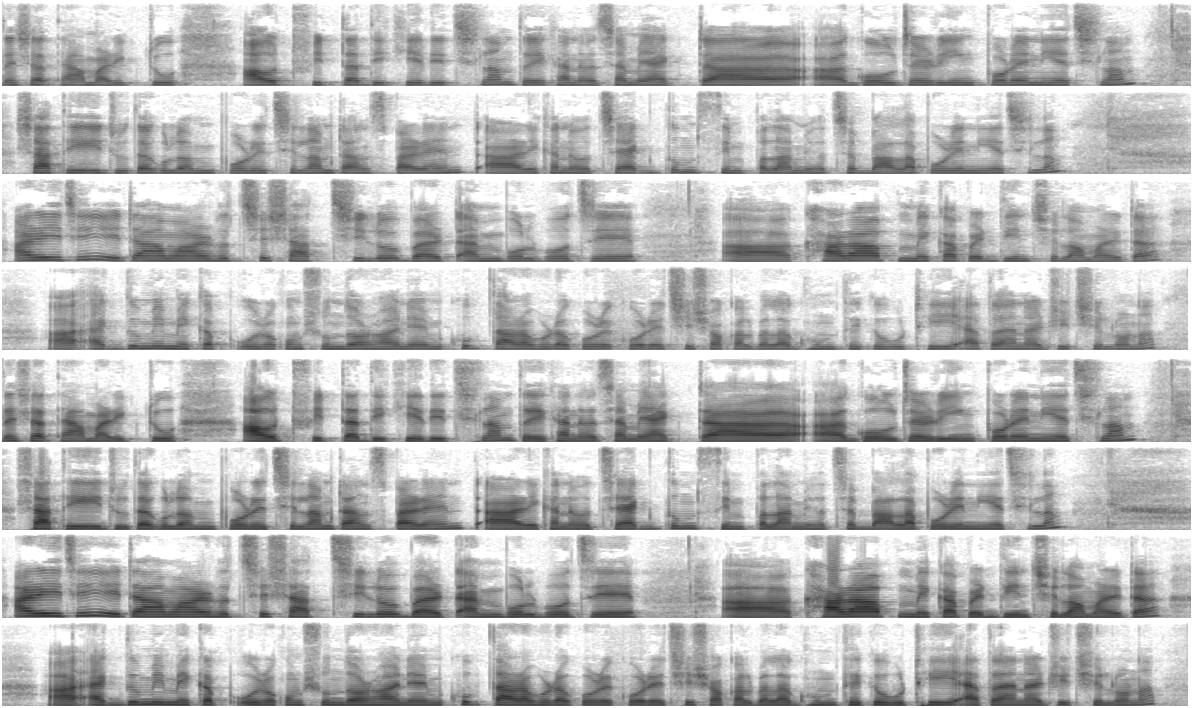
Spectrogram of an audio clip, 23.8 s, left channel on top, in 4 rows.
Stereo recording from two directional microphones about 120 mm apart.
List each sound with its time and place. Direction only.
0.0 s a woman's voice: 30° right (ahead or behind)
17.0 s a woman's voice: 45° right (ahead or behind)
22.0 s a woman's voice: 50° right (ahead or behind); by 23.6 s 30° right (ahead or behind)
